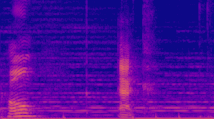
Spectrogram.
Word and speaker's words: home ec: Is that why you're in home EC? Home ec. EC? No, home ec. That's how it's pronounced.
